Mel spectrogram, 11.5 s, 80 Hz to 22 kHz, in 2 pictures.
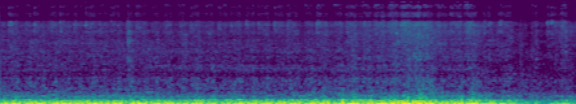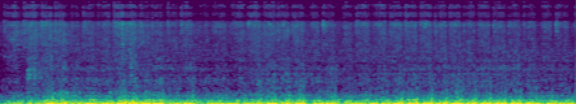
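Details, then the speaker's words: Project vehicle V8 with a new S10 master cylinder and Malibu booster; loud uneven loping idle with lumpy stumbling beat, missing on about three cylinders, hot-rod lope due to the misfire. "It's like missing on 3 cylinders and stuff still, but we do have brakes, and it starts and it goes into gear."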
